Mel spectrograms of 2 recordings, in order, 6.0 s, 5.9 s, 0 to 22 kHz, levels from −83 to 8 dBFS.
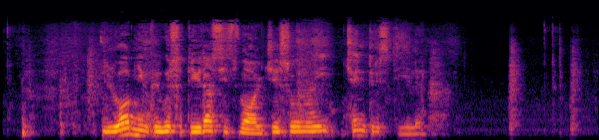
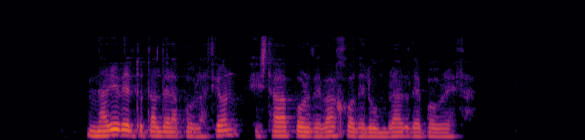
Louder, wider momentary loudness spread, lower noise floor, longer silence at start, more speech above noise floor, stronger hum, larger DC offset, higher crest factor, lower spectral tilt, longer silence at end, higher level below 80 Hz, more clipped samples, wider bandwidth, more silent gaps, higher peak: first, -16 LUFS vs -33 LUFS; first, 23 LU vs 10 LU; second, -59 dBFS vs under -90 dBFS; second, 0.2 s vs 0.85 s; second, 43 dB vs over 58 dB; neither; neither; about the same, 16 dB vs 16 dB; second, -4.5 dB/octave vs -8 dB/octave; second, 0.25 s vs 1.15 s; first, -60 dBFS vs -74 dBFS; neither; first, 12.5 kHz vs 7.8 kHz; neither; first, -2 dBFS vs -16 dBFS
